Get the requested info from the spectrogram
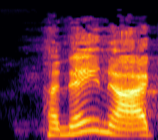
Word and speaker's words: Hanani: A seer, S-E-E-R, or a prophet, if you will, named Hanani, that's how you say it, Hanani came to Asa and confronted him about what he had done.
